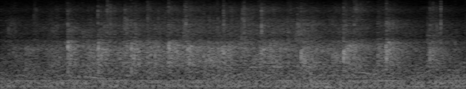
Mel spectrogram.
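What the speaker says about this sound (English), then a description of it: "You know, I could kind of get used to this applause." Steady audience applause at a public briefing on eruption evacuation routes, a dense even patter of many hands heard at moderate distance, continuing without a break.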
